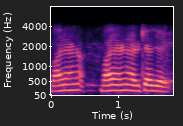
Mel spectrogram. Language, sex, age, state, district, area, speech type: Kannada, male, 60+, Karnataka, Mandya, rural, conversation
